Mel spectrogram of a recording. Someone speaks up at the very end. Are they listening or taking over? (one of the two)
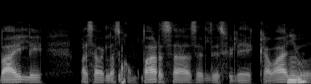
listening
